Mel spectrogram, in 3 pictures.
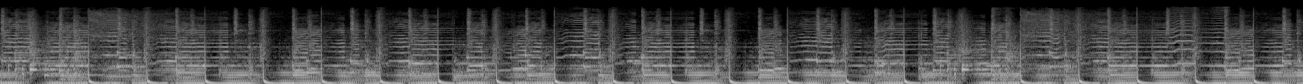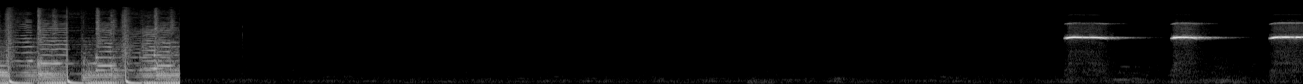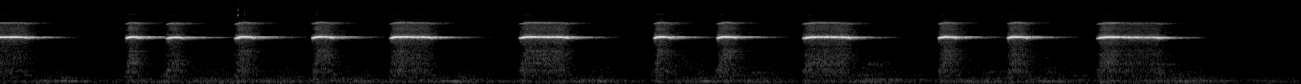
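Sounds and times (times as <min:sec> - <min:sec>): pigeon whistle blasts: 0:23.7 - 0:38.2.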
